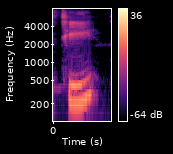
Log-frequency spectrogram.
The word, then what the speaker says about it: Thi: Oh, I will add that my name is actually like a double name because my Viet name, mm-hmm. my parents say is T. So T-H-I mm-hmm. is how it's spelled in Vietnamese.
